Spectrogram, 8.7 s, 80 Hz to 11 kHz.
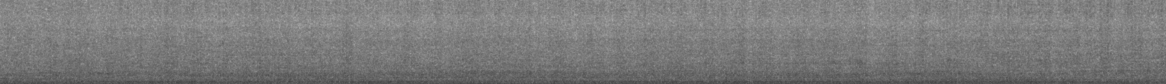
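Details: Idle on a BMW M3 E36 with the S50B32 engine: steady even hum with a faint raspy, rattly edge that does not change. Abnormal idle noise, VANOS suspected, cause unconfirmed.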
